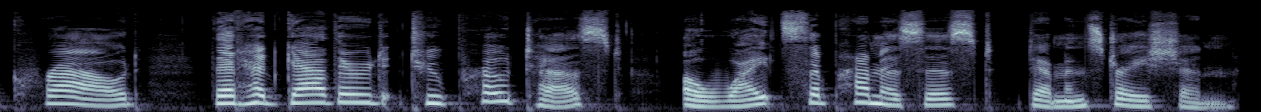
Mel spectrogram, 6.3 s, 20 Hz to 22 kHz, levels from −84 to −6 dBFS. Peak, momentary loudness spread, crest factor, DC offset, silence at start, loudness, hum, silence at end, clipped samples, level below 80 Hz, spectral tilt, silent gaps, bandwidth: -8 dBFS; 9 LU; 16 dB; under 0.1%; 0.05 s; -23 LUFS; none; 0.15 s; under 0.1%; -70 dBFS; -3.5 dB/octave; none; 16 kHz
